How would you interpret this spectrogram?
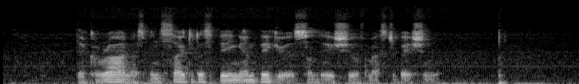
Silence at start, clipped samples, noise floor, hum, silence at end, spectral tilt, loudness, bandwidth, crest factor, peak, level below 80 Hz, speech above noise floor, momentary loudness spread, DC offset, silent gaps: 0.1 s; under 0.1%; -48 dBFS; none; 0.3 s; -4.5 dB/octave; -22 LUFS; 16.5 kHz; 18 dB; -6 dBFS; -42 dBFS; 25 dB; 18 LU; under 0.1%; none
